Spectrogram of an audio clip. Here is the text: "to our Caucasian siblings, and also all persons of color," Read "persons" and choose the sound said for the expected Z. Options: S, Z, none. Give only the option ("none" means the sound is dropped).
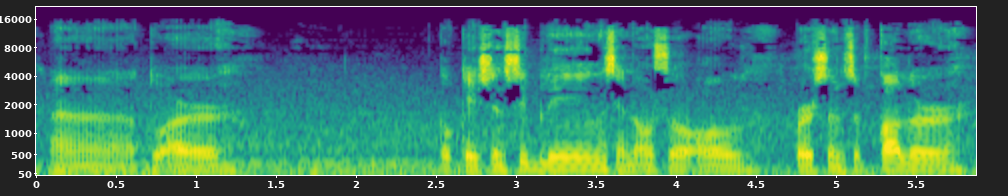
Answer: S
